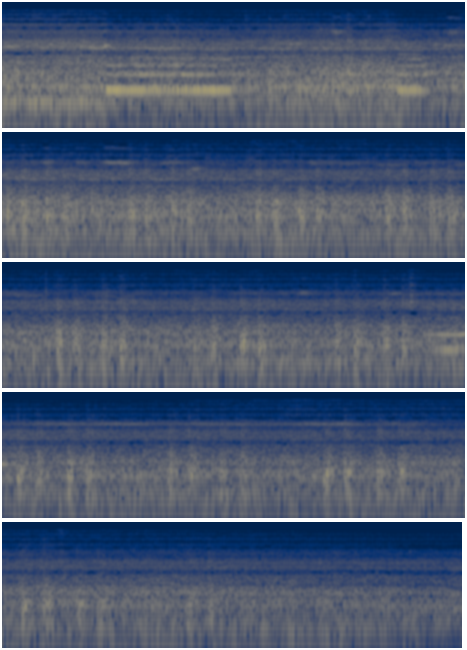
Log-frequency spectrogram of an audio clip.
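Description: Passenger train coaches rushing past at speed, wheels clattering rapidly over the rail joints, with short horn-like tones about a second in and again around four seconds. Faint high wheel squeal comes and goes, and the noise slowly eases as the rake passes.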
